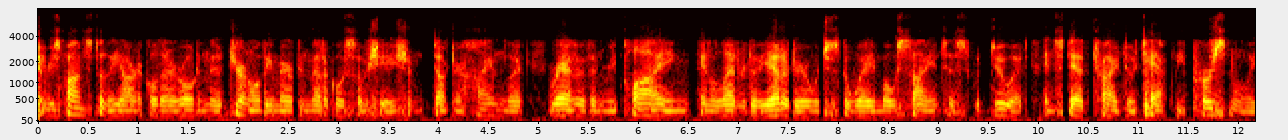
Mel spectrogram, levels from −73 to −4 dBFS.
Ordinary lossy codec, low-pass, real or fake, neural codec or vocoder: AAC, 32 kbps; 7.2 kHz; real; none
